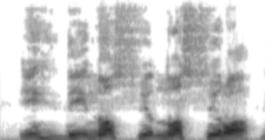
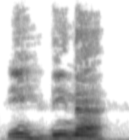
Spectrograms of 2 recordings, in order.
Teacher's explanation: نون کو موٹا نہیں کرنا، پتلا ہی رکھنا ہے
